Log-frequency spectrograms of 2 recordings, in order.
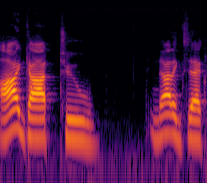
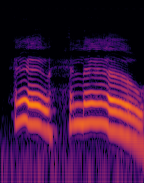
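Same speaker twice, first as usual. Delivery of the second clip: light, vague put-on Canadian accent, pitched up; 8 semitones higher, 7 dB quieter than usual. Speaker quotes a nice Canadian lady's reply, in a vague Canadian accent. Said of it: "talked with the the vague Canadian accent".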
